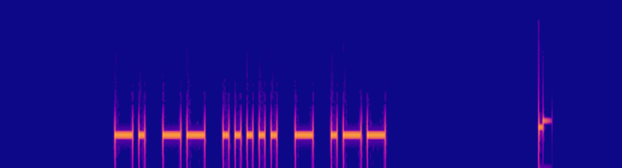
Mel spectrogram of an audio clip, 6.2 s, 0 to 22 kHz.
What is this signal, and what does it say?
Morse code, heard as a keyed tone, about 20 wpm, 700 Hz. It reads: NM5TW
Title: NA SOTA Activator Callsigns 20wpm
